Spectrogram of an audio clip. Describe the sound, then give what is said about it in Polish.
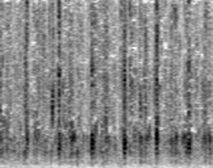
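An audience at an honorary citizenship ceremony applauds. The clapping is fairly faint and scattered, with a few sharper individual claps standing out from the crowd's softer patter. “Wielkie brawa, drodzy Państwo.”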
